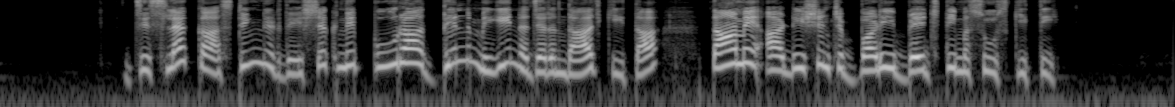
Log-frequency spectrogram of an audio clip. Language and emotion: Dogri, angry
